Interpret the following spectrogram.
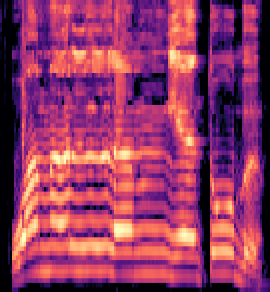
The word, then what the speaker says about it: وَمَن لَّمْ يَتُبْ: الْإِيمَانِ وَمَن لَّمْ يَتُبْ۔ یہاں پر دیکھیے نون ساکن ہے، تو اس نون کا ہم نے تلفظ نہیں کرنا، نون کو آگے لام میں ملا دیا گیا ہے، نون کا لام میں ادغام ہو گیا ہے، تو یہاں پر وَمَن لَّمْ يَتُبْ نہیں پڑھیں گے، وَمَن لَّمْ يَتُبْ اس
